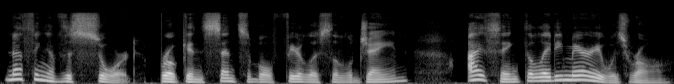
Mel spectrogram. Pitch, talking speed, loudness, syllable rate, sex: 135 Hz, 150 wpm, -20 LUFS, 4.3 syllables/s, male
